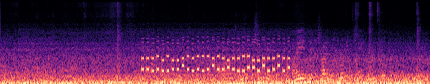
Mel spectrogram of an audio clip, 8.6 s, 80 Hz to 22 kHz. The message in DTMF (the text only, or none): 552613440626360657523971025#28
